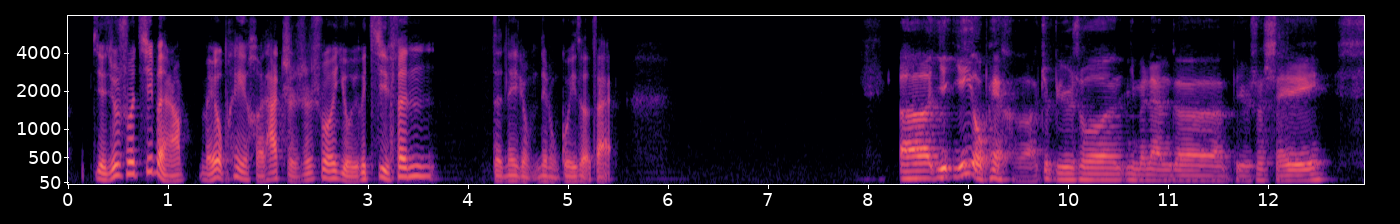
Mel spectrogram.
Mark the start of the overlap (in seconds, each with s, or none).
none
